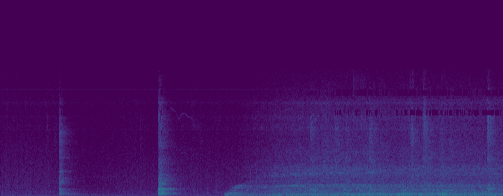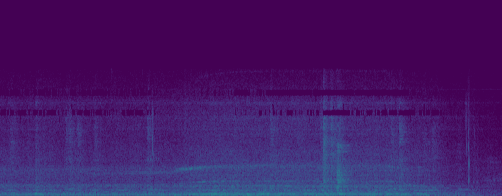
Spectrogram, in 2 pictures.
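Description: A lottery ball-drawing machine starts after two light clicks and runs with a steady motor hum while the balls tumble and tick against the clear drum. The hum steps up in pitch about two-thirds of the way through, then winds down as a ball is drawn.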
